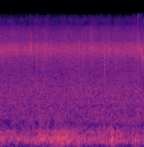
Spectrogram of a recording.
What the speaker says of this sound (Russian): Думаю, дайте я вам покажу, что у нас солнечный дождь.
